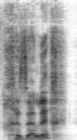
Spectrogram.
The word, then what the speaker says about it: gezellig: And I think there's a really nice Dutch word, which I might butcher the pronunciation of, but it's gezellig.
